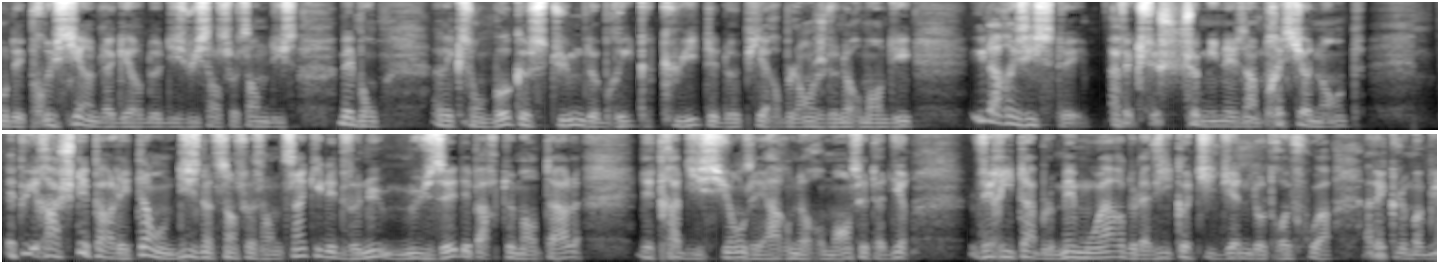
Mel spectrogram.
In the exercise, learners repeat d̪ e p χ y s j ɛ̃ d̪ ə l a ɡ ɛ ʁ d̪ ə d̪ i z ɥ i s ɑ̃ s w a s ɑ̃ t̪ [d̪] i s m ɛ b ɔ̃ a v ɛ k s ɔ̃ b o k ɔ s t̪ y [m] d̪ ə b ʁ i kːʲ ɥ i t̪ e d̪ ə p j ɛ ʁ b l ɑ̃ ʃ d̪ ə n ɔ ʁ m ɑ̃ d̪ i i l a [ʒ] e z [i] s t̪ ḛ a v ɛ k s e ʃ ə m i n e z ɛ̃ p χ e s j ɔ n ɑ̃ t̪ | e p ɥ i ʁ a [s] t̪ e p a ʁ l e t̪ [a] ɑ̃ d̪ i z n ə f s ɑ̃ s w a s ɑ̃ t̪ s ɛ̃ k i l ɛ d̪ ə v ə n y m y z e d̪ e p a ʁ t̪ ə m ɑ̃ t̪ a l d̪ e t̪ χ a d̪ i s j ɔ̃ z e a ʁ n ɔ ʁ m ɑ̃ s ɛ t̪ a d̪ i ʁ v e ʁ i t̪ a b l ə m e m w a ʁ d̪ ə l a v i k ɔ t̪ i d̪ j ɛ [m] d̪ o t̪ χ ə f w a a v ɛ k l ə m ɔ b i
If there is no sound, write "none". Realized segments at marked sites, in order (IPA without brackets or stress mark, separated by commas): d̪, m, ʁ, i, ʃ, a, n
